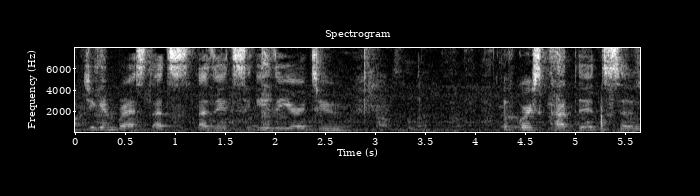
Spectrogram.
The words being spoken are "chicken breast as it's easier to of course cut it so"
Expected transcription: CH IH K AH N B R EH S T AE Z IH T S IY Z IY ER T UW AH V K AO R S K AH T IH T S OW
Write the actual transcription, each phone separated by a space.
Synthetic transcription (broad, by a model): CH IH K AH N B R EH S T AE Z IH T S IY Z IY ER T UW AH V K AO R S K AH T IH T S OW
